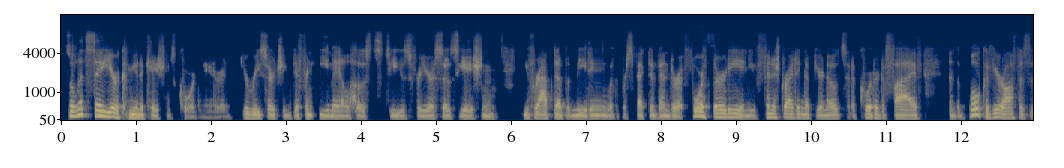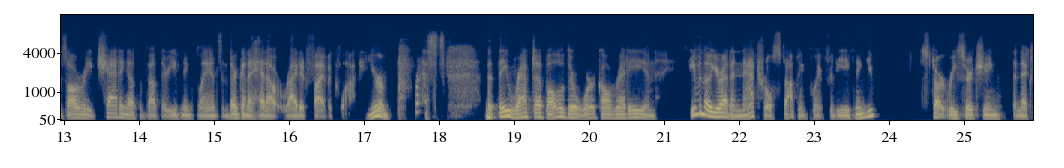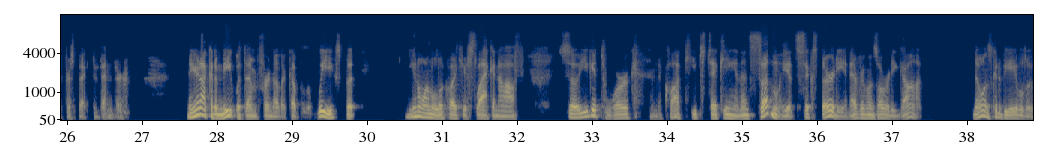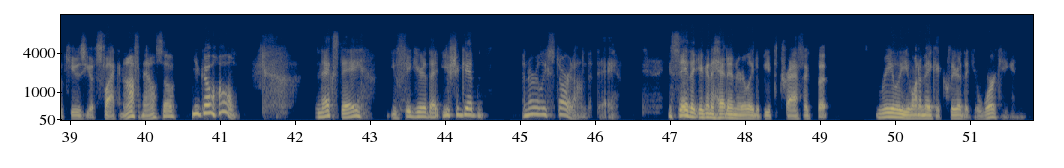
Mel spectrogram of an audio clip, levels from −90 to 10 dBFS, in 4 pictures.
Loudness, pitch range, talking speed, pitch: -24 LUFS, 95-135 Hz, 225 wpm, 110 Hz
